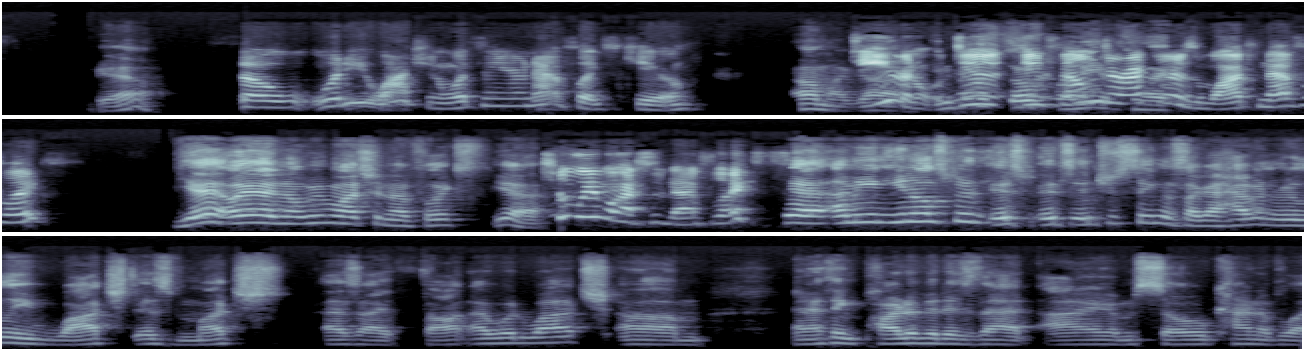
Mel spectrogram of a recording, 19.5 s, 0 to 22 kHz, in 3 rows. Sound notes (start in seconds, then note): 9.8 laughs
